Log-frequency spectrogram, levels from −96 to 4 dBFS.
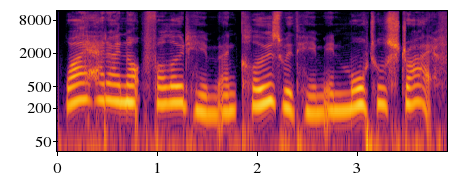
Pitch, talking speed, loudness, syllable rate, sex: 225 Hz, 200 wpm, -15 LUFS, 5.0 syllables/s, female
